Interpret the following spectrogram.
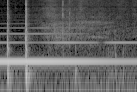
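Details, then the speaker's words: Behringer synth fed MIDI from an MP's MIDI A out: a single steady mid-pitched tone drones unchanged under handling clicks. Decay, oscillators and switches have no effect, and it is silent when turned off. Stuck constant tone. "This is all I hear is this sound right here. When I turn this off, I hear nothing."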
